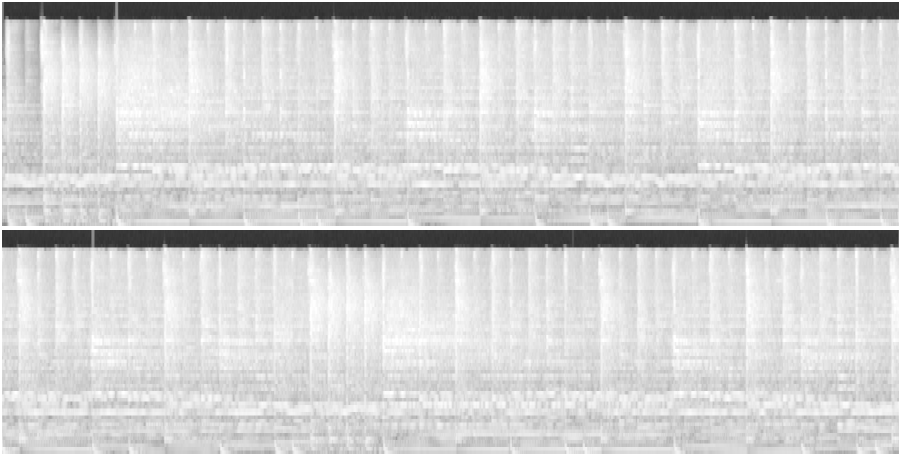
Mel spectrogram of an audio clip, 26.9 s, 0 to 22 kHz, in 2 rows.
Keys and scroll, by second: 21.7 ctrl+8.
